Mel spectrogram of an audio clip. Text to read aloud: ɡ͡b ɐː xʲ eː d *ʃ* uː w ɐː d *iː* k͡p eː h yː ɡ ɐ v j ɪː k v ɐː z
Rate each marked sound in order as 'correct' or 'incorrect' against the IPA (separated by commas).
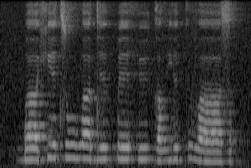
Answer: incorrect, incorrect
